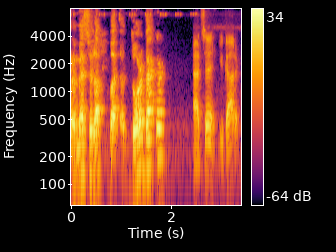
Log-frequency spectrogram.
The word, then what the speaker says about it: Doerrbecker: All welcome, definitely, and I'm going to mess it up, but Doerrbecker?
